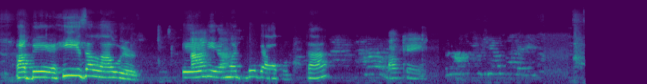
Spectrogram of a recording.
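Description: A woman speaks through a mask over an online call.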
